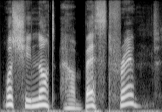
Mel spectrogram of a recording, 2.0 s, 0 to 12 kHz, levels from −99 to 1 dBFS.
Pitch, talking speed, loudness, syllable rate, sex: 190 Hz, 175 wpm, -16 LUFS, 3.2 syllables/s, male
